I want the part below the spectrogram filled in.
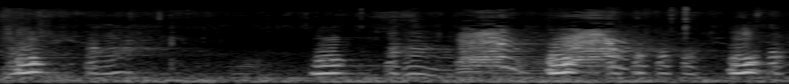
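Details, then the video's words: Feeding-time waterfowl on a pond one Saturday morning give short, rasping honks and quack-like calls in quick succession, with a low hum throughout. "A very noisy Saturday morning fowl feed on the pond"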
